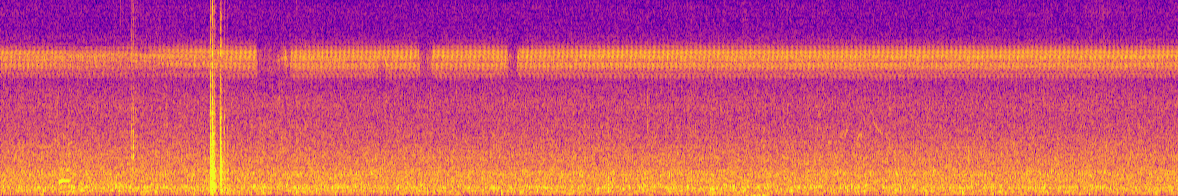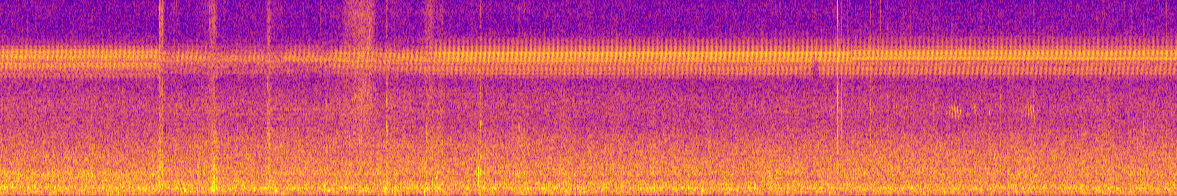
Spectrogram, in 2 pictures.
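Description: Steady rain falling, an even hiss, with insects droning at one high pitch throughout. A sharp click or knock stands out about three seconds in.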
